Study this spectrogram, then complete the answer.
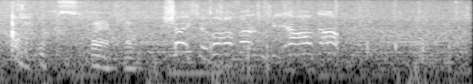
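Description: A young man shouts urgently.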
